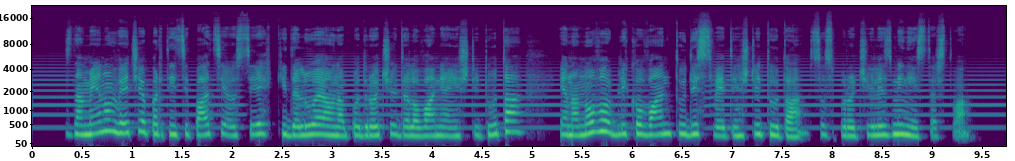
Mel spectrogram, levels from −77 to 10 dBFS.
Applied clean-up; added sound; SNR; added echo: none; Trumpet; 19 dB; none.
